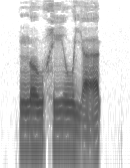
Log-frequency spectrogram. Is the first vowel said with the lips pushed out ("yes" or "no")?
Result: yes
